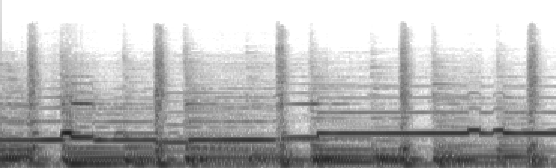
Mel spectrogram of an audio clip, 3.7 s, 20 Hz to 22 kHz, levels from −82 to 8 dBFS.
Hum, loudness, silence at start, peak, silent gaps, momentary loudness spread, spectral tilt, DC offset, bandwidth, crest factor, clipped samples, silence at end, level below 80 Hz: none; -13 LUFS; 0 s; 0 dBFS; none; 4 LU; -7.5 dB/octave; under 0.1%; 12 kHz; 12 dB; under 0.1%; 0 s; -36 dBFS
